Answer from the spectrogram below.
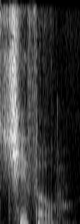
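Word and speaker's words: Chieffo: Ich glaube, sie heißt Shivo. Echt? Wir haben sie immer Kevo genannt, weil ich gedacht habe, das wird italienisch ausgesprochen, aber ich glaube, es wird amerikanisch ausgesprochen. Das ist Chifo.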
